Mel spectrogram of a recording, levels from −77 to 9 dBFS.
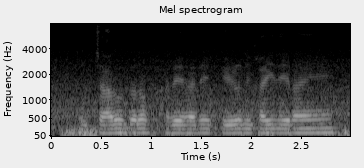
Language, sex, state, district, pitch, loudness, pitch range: Hindi, male, Goa, North and South Goa, 115 Hz, -27 LUFS, 110-115 Hz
